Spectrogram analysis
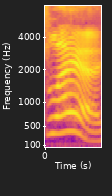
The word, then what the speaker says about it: Leah: your last name correctly is it leia or leah how do you pronounce it it's leia yeah you got it right like the princess yeah of course your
